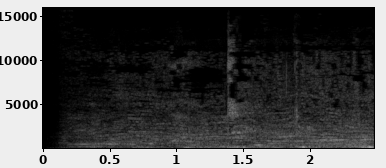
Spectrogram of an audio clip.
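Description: Recorded intro of the pop song's backing track fading in: a muffled, chatter-like blur of voices and sound, with no drums yet.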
